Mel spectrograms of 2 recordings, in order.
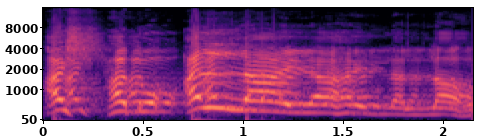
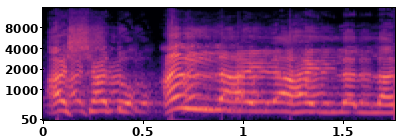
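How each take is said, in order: First: The n merges silently into the following l. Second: The n before 'la' is pronounced separately. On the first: The speaker calls it right. "होगा" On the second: The speaker calls it wrong. "नहीं होगा"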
